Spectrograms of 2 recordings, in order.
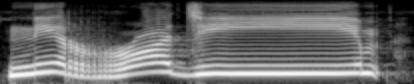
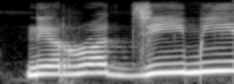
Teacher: آخری حرف پر جزم دے کر سانس توڑیں گے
